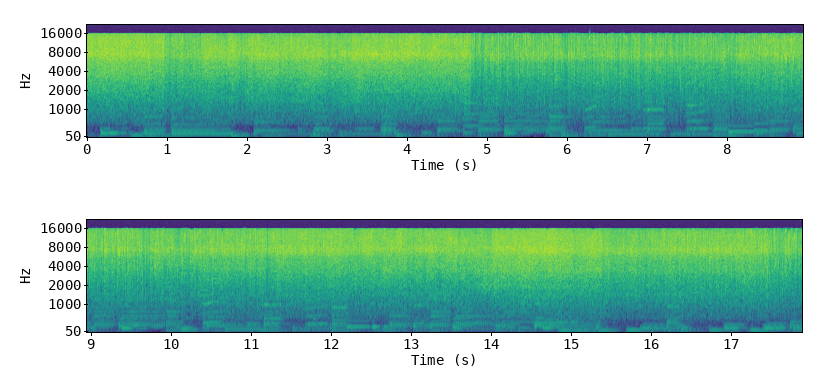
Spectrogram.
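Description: Rice noodles and green onions sizzling as they stir-fry in an oiled pan. The sizzle is loudest in the first few seconds, eases about five seconds in and swells again around fourteen seconds, with background music under it.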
